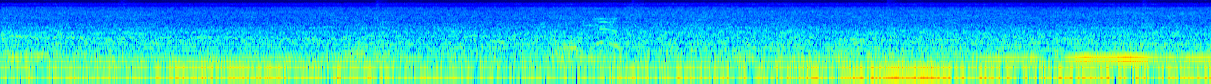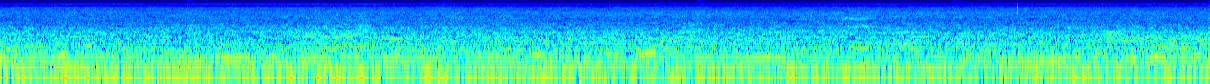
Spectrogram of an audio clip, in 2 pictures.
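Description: A steady, dense rush of falling water from an indoor waterfall in Singapore fills the whole stretch, a constant even roar with faint voices buried beneath it.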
